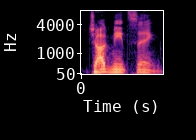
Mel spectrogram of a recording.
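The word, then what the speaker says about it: Jagmeet Singh: pronunciation of the NDP leaders name yesterday it's pronounced jug meat sind jag meat Singh bro he's just proposed a Canadian wealth tax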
